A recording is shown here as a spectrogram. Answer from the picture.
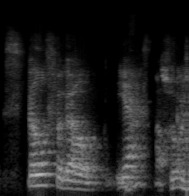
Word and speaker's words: Szpilfogel: I'm going to have a go at pronouncing your surname. I meant to ask you this. It's Spilfogel. Spilfogel, yes.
